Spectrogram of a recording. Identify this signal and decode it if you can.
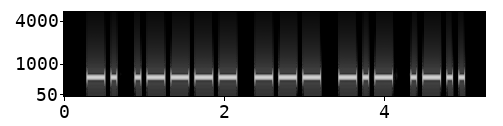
Morse code, heard as a keyed tone, about 16 wpm, 600 Hz. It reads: N1OKL
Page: Kaldesignaler 16 wpm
